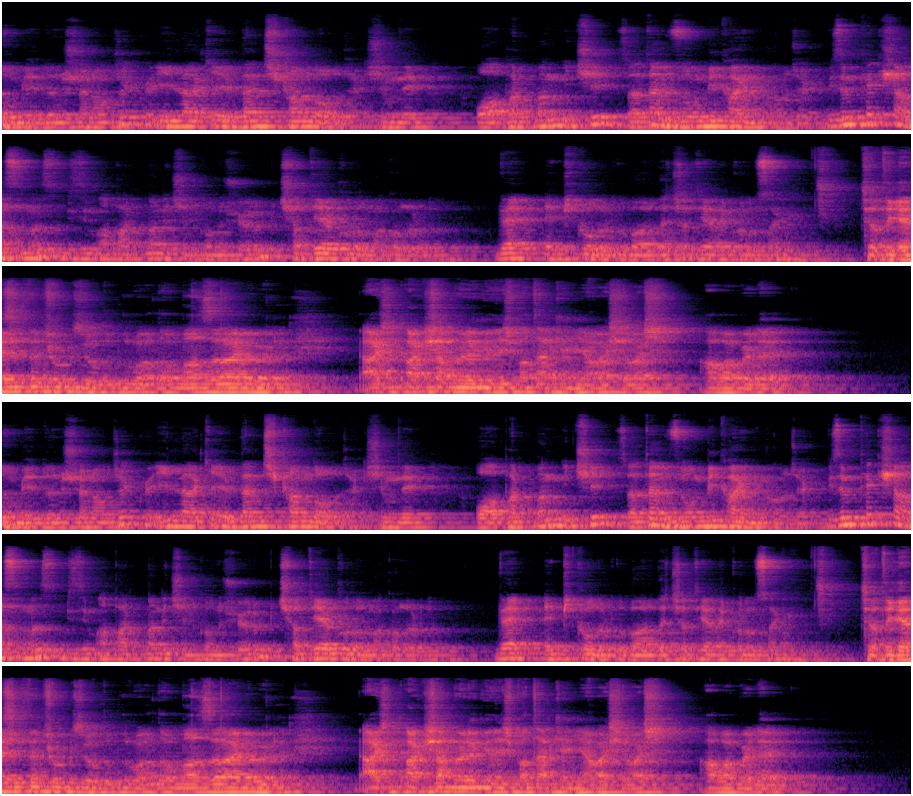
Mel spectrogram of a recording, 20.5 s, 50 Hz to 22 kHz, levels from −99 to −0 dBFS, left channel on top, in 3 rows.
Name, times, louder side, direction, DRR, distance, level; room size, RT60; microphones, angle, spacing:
voice 1, 0.0-3.3 3.6-10.1 10.5-12.7, equal, 70° right, 1 dB, 1.1 m, -33 dB
voice 2, 13.3-19.6, equal, 20° right, -1 dB, 0.9 m, -30 dB
6.2 x 3.9 x 4.4 m, 1.0 s
head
